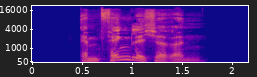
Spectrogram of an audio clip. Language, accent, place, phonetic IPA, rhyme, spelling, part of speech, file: German, Germany, Berlin, [ɛmˈp͡fɛŋlɪçəʁən], -ɛŋlɪçəʁən, empfänglicheren, adjective, De-empfänglicheren.ogg
- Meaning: inflection of empfänglich: 1. strong genitive masculine/neuter singular comparative degree 2. weak/mixed genitive/dative all-gender singular comparative degree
